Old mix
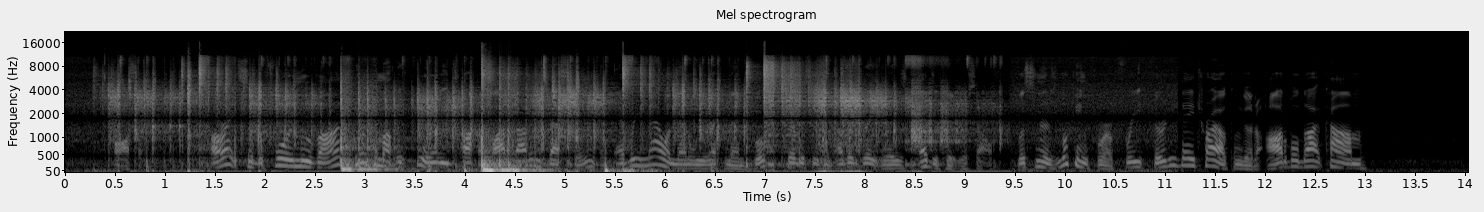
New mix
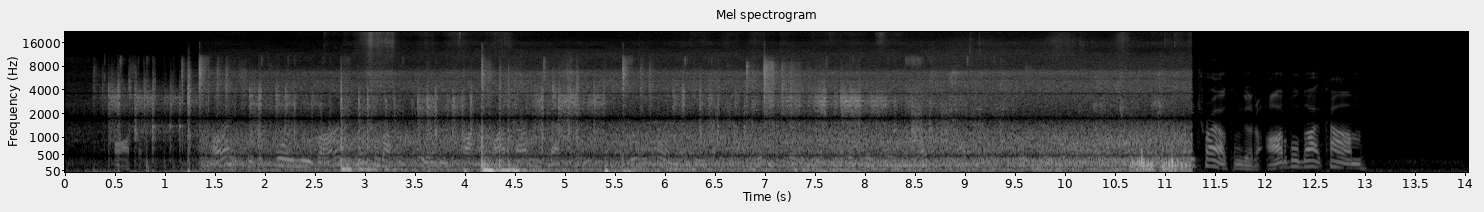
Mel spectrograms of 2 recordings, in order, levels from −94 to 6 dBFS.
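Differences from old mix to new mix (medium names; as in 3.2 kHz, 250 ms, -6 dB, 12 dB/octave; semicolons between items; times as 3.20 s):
second sound: unmuted; master: add band-stop 3.6 kHz, Q 14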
